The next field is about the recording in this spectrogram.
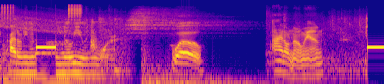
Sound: beep

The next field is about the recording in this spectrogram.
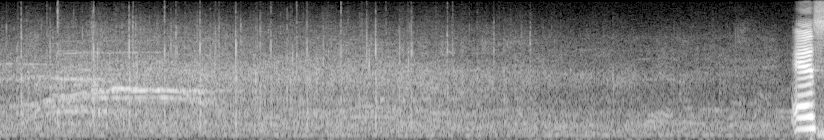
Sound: audience and graduates cheering

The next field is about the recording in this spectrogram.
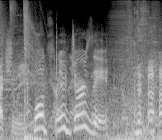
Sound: laughter

